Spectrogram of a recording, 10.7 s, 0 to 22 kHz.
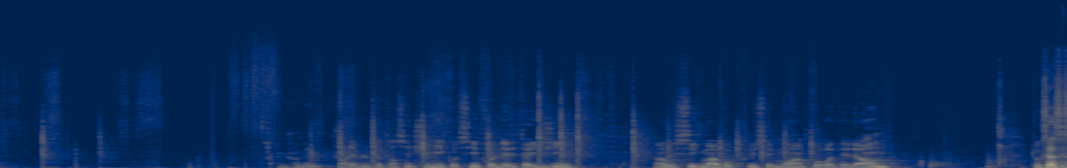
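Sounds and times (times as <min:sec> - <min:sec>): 
writing on a board during a physics lecture: 0:00.0 - 0:01.7, 0:02.3 - 0:08.6
speech: 0:02.8 - 0:06.0, 0:06.6 - 0:09.1, 0:10.4 - 0:10.6.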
